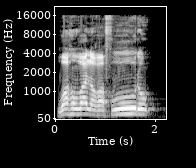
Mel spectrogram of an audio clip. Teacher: وَهُوَ الْغَفُورُ، وا مدہ وہ واو جو ساکن اس سے پہلے پیش ہو، وا مدہ کو ایک الف کے برابر کھینچ کر پڑھیں گے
